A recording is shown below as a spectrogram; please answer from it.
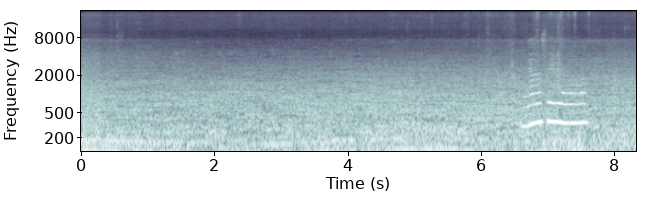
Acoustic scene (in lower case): residential area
